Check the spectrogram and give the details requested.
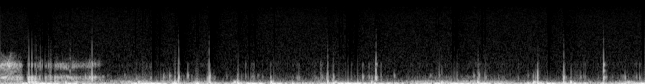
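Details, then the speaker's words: Loud, frequent gurgles, pops and rumbling through a stethoscope over the belly, near the navel, lying down after cola with Mentos; a loud groan about every 2.3 seconds: active bowel sounds from gas and fluid. "Stethoscope की आवाज में लगभग कोई cut editing नहीं है। लगभग हर 2.30 सेकंड में एक बार, आपको एक तेज़ कराह👂 सुनाई देगी।"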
